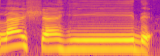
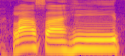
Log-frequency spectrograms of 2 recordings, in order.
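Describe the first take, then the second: First: The consonant is an sh sound, tongue raised. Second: The consonant is a plain, light s sound. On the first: The speaker calls it right. "mengangkat punggung lidahnya, tengah lidahnya ke langit-langit" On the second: The speaker calls it wrong. "Tidak tidak ringan la sahid, la sahid, kurang sempurna"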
